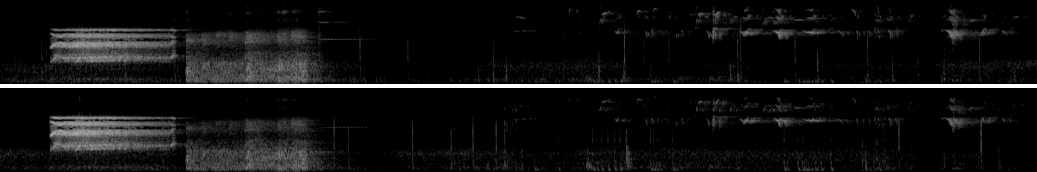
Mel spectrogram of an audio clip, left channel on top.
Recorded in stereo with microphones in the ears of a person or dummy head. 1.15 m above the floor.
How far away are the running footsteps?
About 1.7 m.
